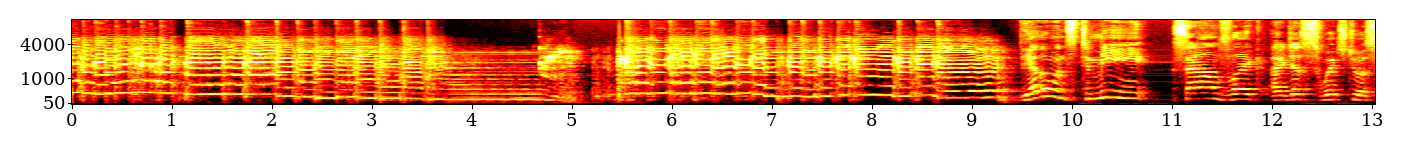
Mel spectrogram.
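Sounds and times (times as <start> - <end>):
electric guitar lead: 0.0 - 9.5.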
